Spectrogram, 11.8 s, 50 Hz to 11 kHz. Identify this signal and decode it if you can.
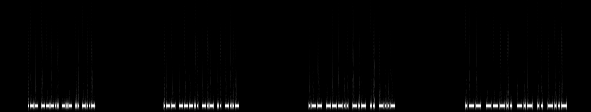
Morse code, heard as a keyed tone, about 45 wpm, 700 Hz. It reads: W8KIX W8KIX W8KIX W8KIX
